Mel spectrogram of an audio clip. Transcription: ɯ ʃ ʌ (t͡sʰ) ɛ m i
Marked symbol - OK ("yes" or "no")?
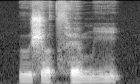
yes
